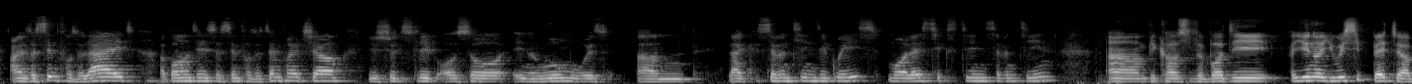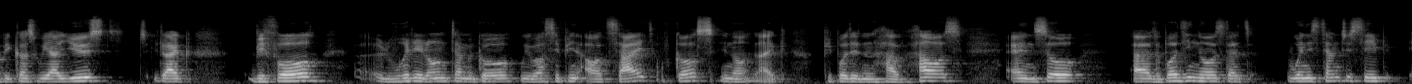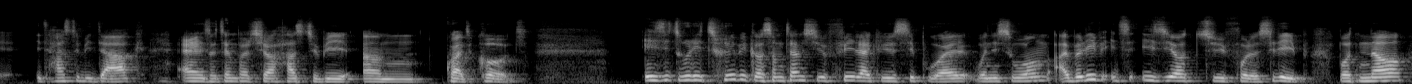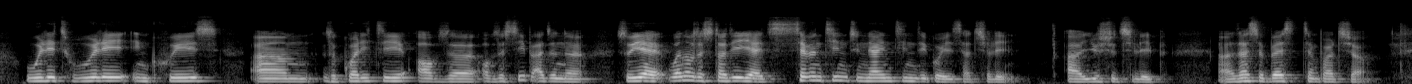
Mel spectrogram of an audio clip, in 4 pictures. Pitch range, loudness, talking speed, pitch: 135-160 Hz, -23 LUFS, 160 wpm, 150 Hz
